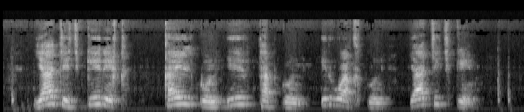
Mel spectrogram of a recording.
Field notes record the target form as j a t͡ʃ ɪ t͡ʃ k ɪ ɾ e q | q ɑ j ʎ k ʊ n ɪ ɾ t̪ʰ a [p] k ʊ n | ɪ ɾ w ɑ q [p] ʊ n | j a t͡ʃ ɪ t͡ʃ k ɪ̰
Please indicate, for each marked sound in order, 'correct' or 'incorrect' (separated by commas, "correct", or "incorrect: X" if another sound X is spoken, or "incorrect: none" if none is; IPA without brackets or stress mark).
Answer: correct, incorrect: k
